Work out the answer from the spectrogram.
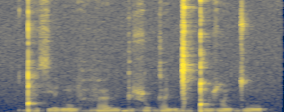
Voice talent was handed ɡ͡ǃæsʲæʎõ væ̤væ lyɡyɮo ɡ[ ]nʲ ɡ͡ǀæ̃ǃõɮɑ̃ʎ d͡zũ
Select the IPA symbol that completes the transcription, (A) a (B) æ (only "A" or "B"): B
